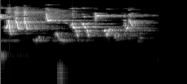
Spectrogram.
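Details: A common nightingale in Greece, recorded from a long distance with passing-airplane noise cleaned up in editing, gives a quick, rich phrase of rapid chirps and twittering notes jumping between high and mid pitch, then silence.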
